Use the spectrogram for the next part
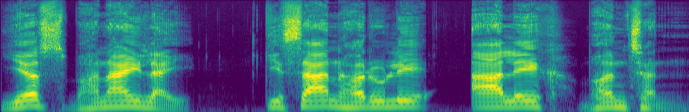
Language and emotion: Nepali, neutral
